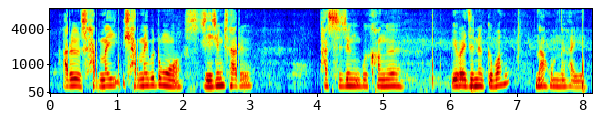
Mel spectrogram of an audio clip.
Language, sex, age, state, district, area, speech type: Bodo, female, 60+, Assam, Kokrajhar, rural, spontaneous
